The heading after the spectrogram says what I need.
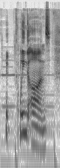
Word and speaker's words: Klingon: Clingons. Did I Did I say that wrong? Cling on. Cling on. Cling on. Right. That's how you say it, I think.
